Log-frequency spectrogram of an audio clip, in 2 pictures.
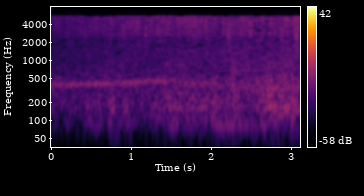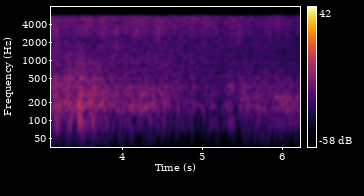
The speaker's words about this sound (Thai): หัวค่ำวันหนึ่งเกิดพายุมรสุมรุนแรงมากเสียงลมอื้ออึงดังสนั่นราวกับเสียงเครื่องบินไอพ่นฝนตกหนักกระหน่ำซัดหลังคากุฏิยิ่งดึกยิ่งหนัก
